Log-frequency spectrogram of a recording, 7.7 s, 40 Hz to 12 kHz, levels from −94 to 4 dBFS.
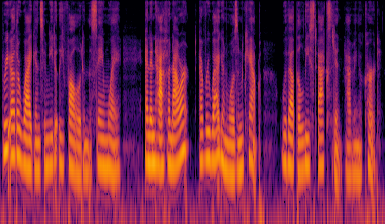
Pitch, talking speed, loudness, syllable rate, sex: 180 Hz, 195 wpm, -23 LUFS, 6.5 syllables/s, female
